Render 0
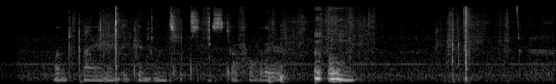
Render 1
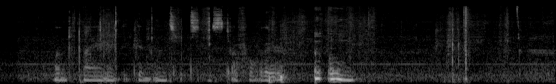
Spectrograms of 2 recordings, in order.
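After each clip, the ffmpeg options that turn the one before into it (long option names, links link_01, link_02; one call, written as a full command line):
ffmpeg -i in.wav -af "lowshelf=frequency=440:gain=7,alimiter=limit=-15.5dB:level=0:latency=1:release=363" out.wav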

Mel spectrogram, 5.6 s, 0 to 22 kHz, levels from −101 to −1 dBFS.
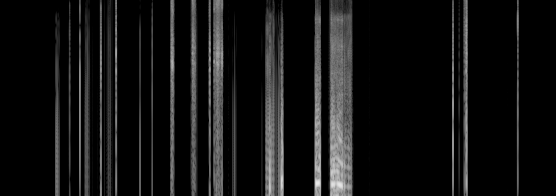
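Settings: ffmpeg -i in.wav -af "acrusher=bits=3:mix=0:aa=0.5,volume=6.5dB" out.wav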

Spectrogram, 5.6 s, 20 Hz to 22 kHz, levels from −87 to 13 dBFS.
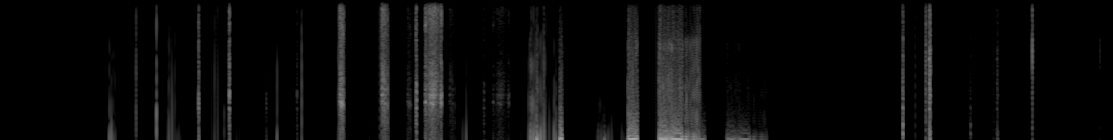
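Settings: ffmpeg -i in.wav -filter_complex "[0:a]asoftclip=type=hard:threshold=-20.5dB,asplit=2[link_01][link_02];[link_02]adelay=338.2,volume=-21dB,highshelf=frequency=4000:gain=-7.61[link_03];[link_01][link_03]amix=inputs=2:normalize=0,volume=-2dB" out.wav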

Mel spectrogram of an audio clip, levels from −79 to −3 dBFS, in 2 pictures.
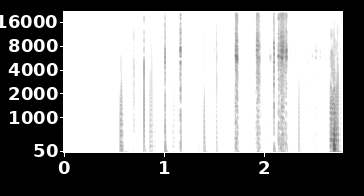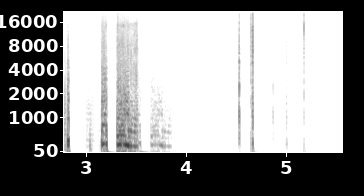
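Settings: ffmpeg -i in.wav -filter_complex "[0:a]asplit=2[link_01][link_02];[link_02]adelay=5.6,afreqshift=-0.36[link_03];[link_01][link_03]amix=inputs=2:normalize=1,volume=3dB" out.wav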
